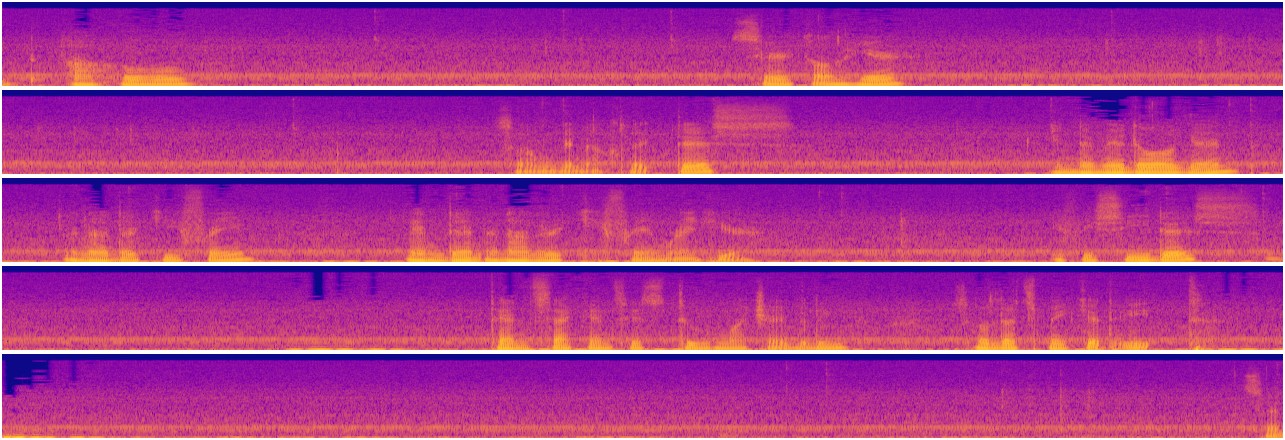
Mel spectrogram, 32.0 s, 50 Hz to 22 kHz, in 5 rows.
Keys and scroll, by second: 0.0-0.9 typing, 2.6 s, 5.4-7.3 typing, 9.6-11.0 d, 13.3-14.6 typing, 30.6-32.0 typing.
